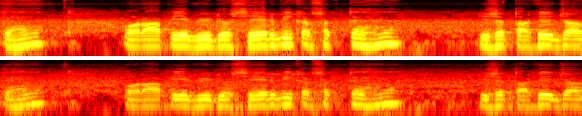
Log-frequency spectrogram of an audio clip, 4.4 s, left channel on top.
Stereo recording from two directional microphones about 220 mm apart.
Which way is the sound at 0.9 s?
25° left (ahead or behind).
